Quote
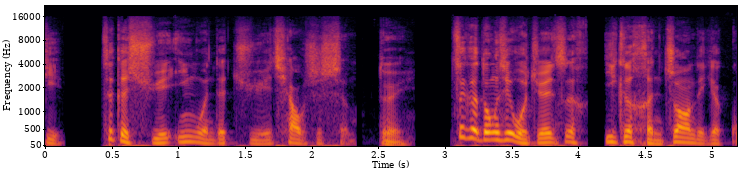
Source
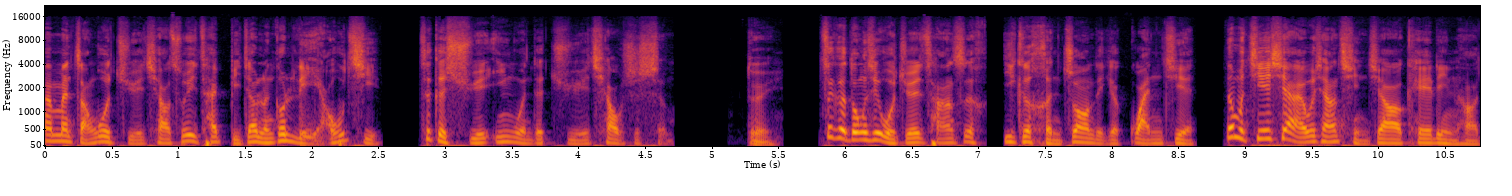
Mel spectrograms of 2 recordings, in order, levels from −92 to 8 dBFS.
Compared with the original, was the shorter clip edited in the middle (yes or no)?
yes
